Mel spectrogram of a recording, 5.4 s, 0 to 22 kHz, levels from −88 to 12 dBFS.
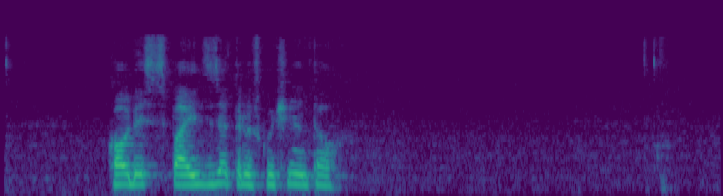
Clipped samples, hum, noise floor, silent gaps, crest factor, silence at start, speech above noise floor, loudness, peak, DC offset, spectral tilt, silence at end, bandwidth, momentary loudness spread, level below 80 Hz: under 0.1%; none; -71 dBFS; none; 20 dB; 0.85 s; 43 dB; -30 LUFS; -14 dBFS; under 0.1%; -7.5 dB/octave; 2.9 s; 11.5 kHz; 7 LU; -74 dBFS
